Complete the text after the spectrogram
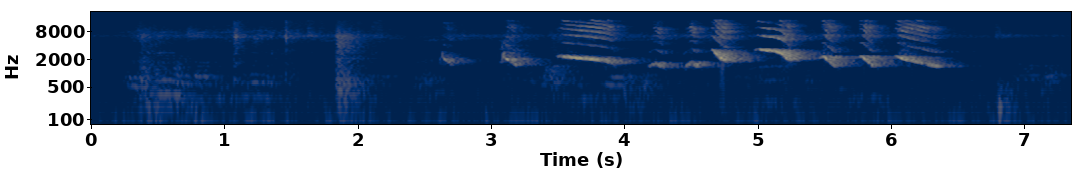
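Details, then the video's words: Human speech at first, then a green-winged saltator breaks into a long series of loud, clear whistled notes, many sliding downward, repeated in quick succession for about four seconds. "Trinca ferro cantando"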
